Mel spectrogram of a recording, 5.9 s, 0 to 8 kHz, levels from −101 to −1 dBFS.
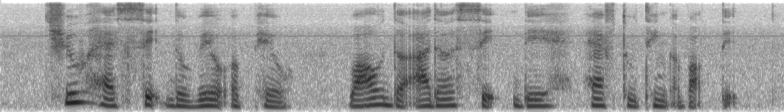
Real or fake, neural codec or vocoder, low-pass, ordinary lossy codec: fake; vocoder, 44.1 kHz, 128 mel bands every 512 samples, BigVGAN v2; 7.2 kHz; none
